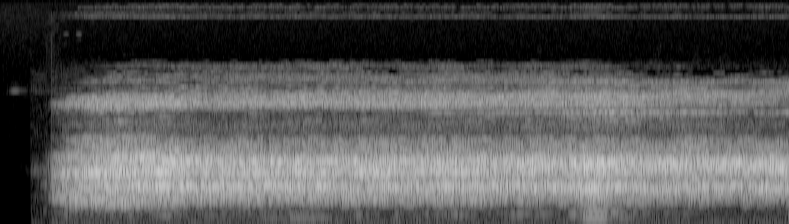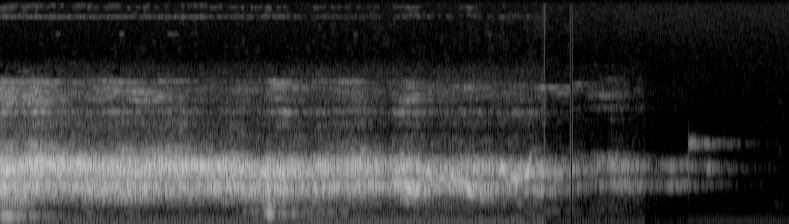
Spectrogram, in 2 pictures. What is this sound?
breath of death
A creepy breath or dementor's kiss sound.
use it it far all your soul sucking or ghastly needs
breath, creepy, soul, sucking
